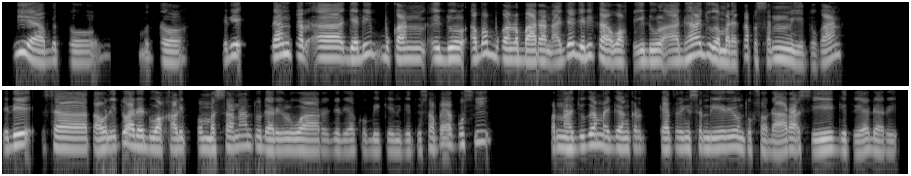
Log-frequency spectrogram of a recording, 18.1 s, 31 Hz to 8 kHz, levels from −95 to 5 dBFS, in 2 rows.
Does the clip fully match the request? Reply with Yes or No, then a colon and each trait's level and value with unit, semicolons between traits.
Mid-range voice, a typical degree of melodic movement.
Yes: medium, 170 Hz; average, 3.5 semitones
